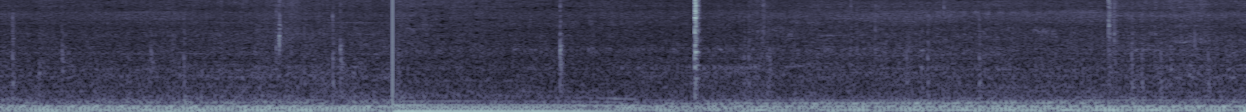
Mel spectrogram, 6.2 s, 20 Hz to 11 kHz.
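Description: Nissan 180SX engine and exhaust heard from inside the cabin while creeping along at low speed: a low, steady rumble that swells about two seconds in and eases back about a second later. A few faint clicks sound over it.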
